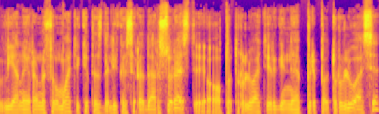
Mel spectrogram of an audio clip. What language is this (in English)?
Lithuanian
